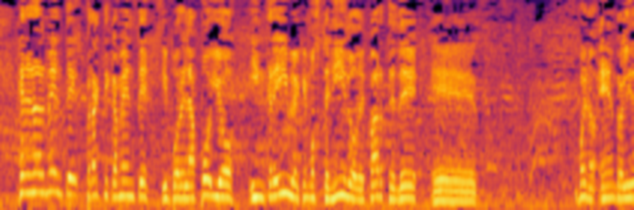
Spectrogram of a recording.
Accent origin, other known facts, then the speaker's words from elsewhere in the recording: Monterrey, Nuevo León, Mexico; Yo no dije que me discriminabas por ser de Monterrey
